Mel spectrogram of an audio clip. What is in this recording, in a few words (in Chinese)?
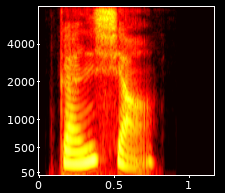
"感想", Chinese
